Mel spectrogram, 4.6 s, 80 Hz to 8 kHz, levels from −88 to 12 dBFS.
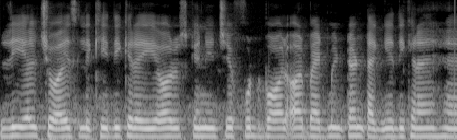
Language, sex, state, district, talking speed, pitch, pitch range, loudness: Hindi, female, Chhattisgarh, Bilaspur, 210 wpm, 170 Hz, 170-175 Hz, -13 LUFS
